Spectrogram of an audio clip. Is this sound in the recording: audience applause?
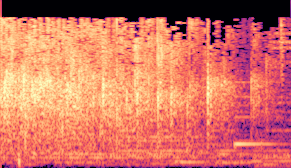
yes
